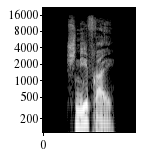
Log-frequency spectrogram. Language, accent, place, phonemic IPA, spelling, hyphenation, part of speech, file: German, Germany, Berlin, /ˈʃneːˌfʁaɪ̯/, schneefrei, schnee‧frei, adjective, De-schneefrei.ogg
- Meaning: 1. snow-free, free from snow 2. excused from school because of excessive snowfall; having a snow day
